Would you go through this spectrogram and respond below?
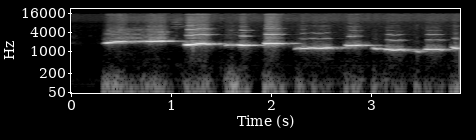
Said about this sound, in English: And I mean, the most famous whistle song is that.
